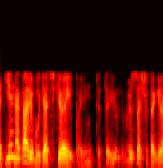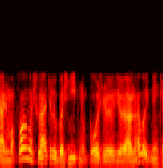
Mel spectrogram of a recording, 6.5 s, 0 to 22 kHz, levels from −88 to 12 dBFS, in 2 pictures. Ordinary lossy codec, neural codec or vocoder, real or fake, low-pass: Opus, 24 kbps; codec, 16 kHz in and 24 kHz out, 1.1 kbps, FireRedTTS-2 codec; fake; 3.6 kHz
